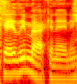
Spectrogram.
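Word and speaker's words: Kayleigh McEnany: Kaylee McEnany.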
